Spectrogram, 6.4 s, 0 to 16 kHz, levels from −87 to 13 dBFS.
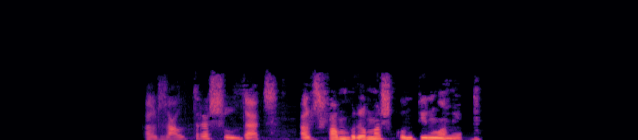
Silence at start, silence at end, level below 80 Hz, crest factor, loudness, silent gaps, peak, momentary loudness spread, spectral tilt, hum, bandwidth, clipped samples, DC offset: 1.45 s; 1.6 s; -60 dBFS; 20 dB; -20 LUFS; none; -2 dBFS; 19 LU; -6 dB/octave; none; 7.8 kHz; under 0.1%; under 0.1%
